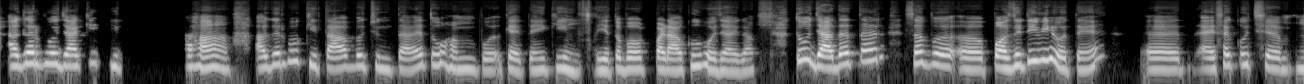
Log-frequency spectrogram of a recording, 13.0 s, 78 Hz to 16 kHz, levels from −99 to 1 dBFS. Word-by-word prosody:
अगर 285 +3 +6
वो 280 0 +3
जाके 245 +4 +1 1.0
हाँ। 215 -2 +2 0.3
अगर 255 +6 0
वो 330 +2 -3
किताब 230 -2 0
चुनता 205 -3 -4
है, 225 +4 0
तो 260 +2 -3
हम 205 0 -3 0.2
व 185 0 -5
कहते 195 -2 -3
हैं 195 +1 -5
कि 220 +2 -7 0.4
ये 190 -1 +1
तो 205 +4 -2
बहुत 200 0 0
पढ़ाकू 195 +4 +2
हो 250 -7 +1
जाएगा। 185 0 -3 0.4
तो 360 +2 +2
ज़्यादातर 275 - +5 0.3
सब 290 -1 +2
अ, 210 -6 +2
पॉज़िटिव 255 +10 +5
ही 365 - +5
होते 200 - +1
हैं। 235 - -3 0.8
अ, 190 - -16 0.3
ऐसा 210 +5 0
कुछ 260 0 -6
उम 200 -3 -1
225 Hz, 150 wpm, -22 LUFS, 200-265 Hz, 1.0 s, अगर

